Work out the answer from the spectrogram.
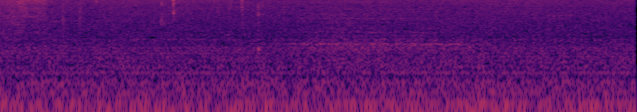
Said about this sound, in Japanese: あとはちょっと今日今暑いんで、ちょっとエアコンの音がついていて申し訳ないんですけど、ご了承ください。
